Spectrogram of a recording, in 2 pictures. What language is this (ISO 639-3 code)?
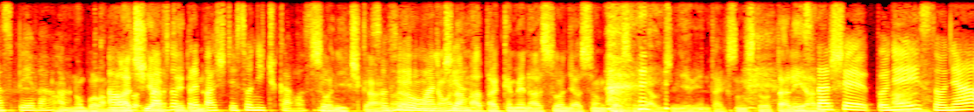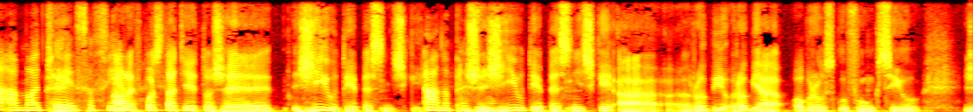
slk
